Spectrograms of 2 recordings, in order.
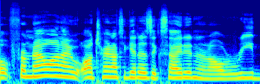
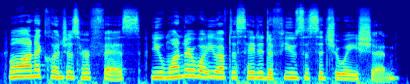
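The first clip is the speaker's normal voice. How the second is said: ordinary talk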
